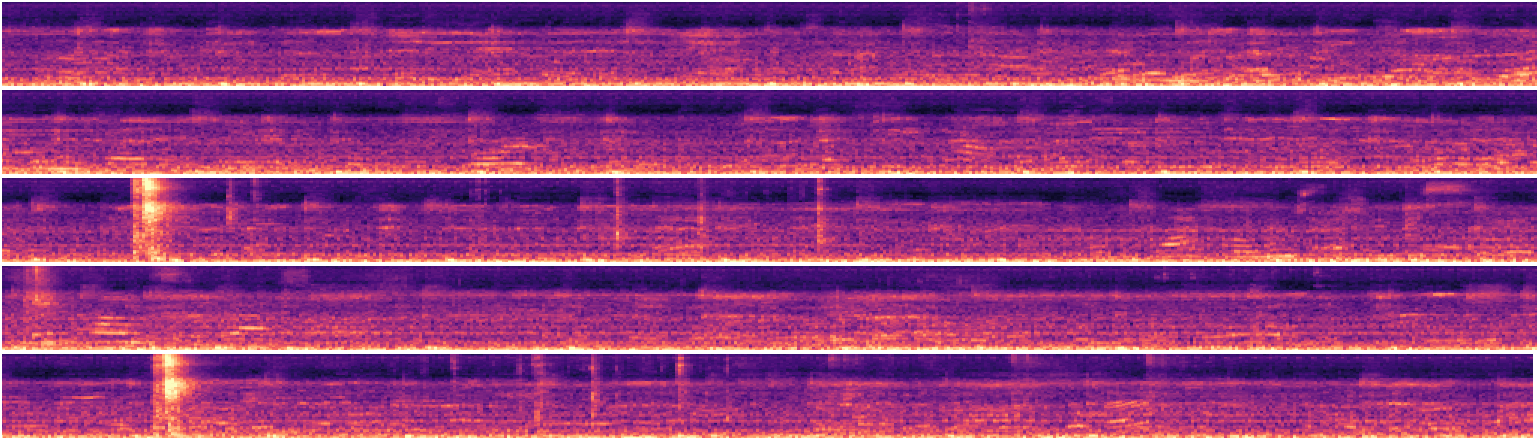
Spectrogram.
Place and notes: diekirch, kiosque, kermess, air rifle shooting
On the kermess. Two stands with air rifles. The sound of music, agenerator, the pneumatic shots and people talking and having fun as targets got shot.
international village scapes - topographic field recordings and social ambiences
